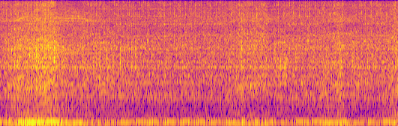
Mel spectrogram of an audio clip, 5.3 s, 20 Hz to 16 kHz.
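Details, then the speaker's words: 2017 Ford F250 6.7 Powerstroke diesel V8, warmed up at idle: deep steady rumble with uneven light rattle; injectors tested good, heads off and scoped, cause still unknown. "Got this rattle noise that I cannot figure it out."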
